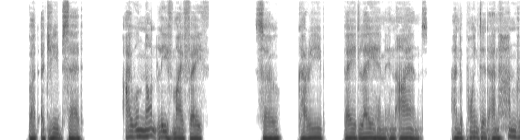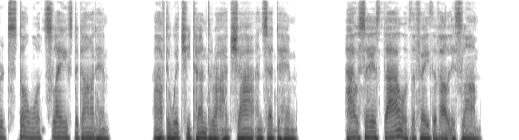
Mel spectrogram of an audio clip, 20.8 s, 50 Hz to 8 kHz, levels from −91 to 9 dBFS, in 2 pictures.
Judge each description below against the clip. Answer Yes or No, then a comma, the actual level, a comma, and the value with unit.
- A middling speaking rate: No, slow, 130 wpm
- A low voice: Yes, very low, 95 Hz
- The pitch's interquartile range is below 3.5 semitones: Yes, narrow, 2.4 semitones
